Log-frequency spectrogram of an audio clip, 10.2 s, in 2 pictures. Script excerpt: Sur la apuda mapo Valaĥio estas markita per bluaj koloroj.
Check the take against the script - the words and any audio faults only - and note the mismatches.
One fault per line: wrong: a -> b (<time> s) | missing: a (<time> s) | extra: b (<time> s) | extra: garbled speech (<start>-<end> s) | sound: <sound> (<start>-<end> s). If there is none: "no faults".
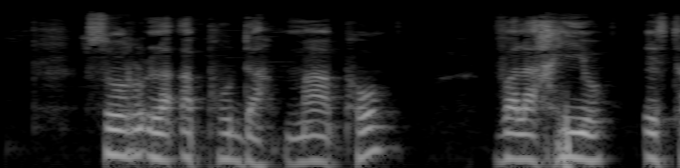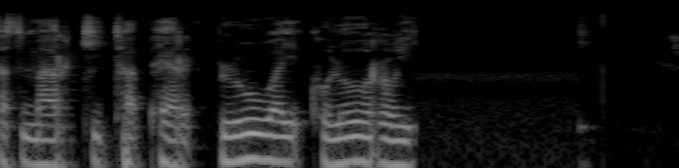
no faults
